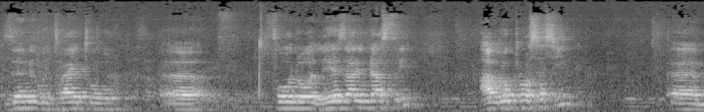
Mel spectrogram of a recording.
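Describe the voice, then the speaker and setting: A middle-aged man from Ethiopia with an Ethiopian accent, giving a conference presentation in a halting way, full of fillers and restarts. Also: a little high, dark tone. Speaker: government delegate speaker. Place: large conference hall. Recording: echoey hall, distant mic.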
